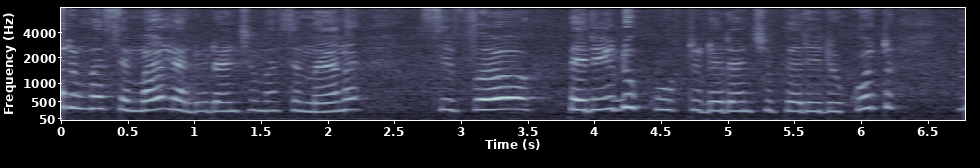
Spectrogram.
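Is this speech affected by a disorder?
Yes: cerebral palsy.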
